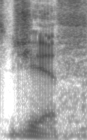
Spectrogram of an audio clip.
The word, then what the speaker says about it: GIF: a thing with me it's pronounced jiff fair enough like giraffe like gist it's a thing damnit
